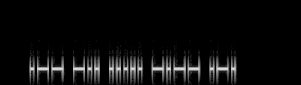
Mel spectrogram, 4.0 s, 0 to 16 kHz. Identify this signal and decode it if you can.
Morse code, heard as a keyed tone, about 25 wpm, 700 Hz. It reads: WD5YR
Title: Code Groups - 5 Letter:Numbers - 25wpm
